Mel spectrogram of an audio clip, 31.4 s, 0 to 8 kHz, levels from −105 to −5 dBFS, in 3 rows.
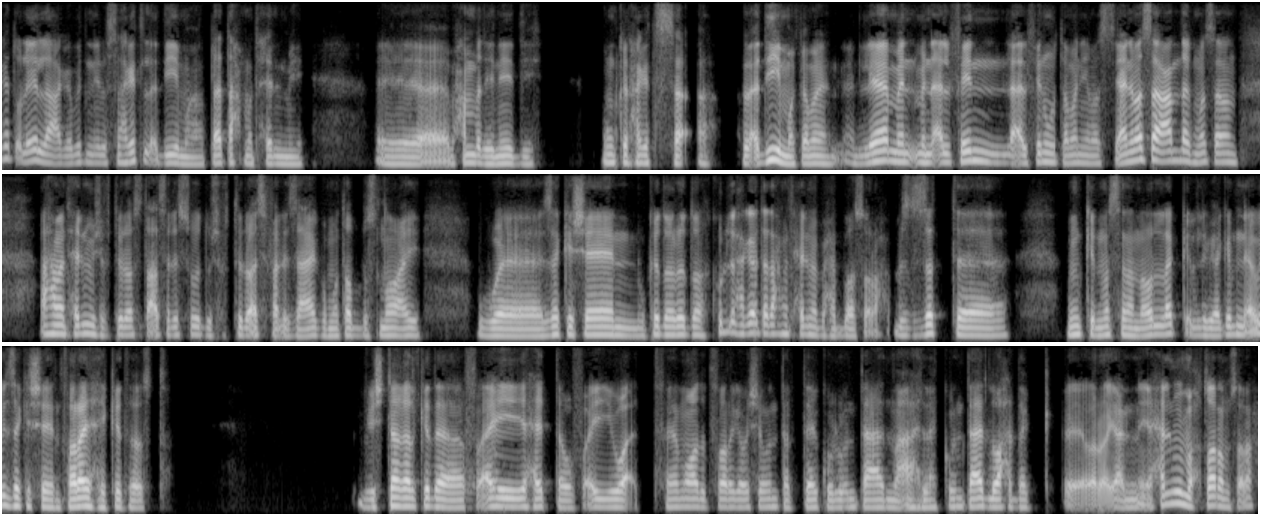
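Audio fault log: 0.24 to 2.61 s, automatic gain rising: across these first two seconds or so the level climbs steadily by about 6 dB, and the speech and the background noise beneath it swell together rather than the voice alone getting louder. The gain control judged the incoming signal too quiet and raised its amplification gradually, so everything in the signal is lifted at once. The bandwidth stays at the call microphone processing's 8 kHz ceiling through the rise.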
